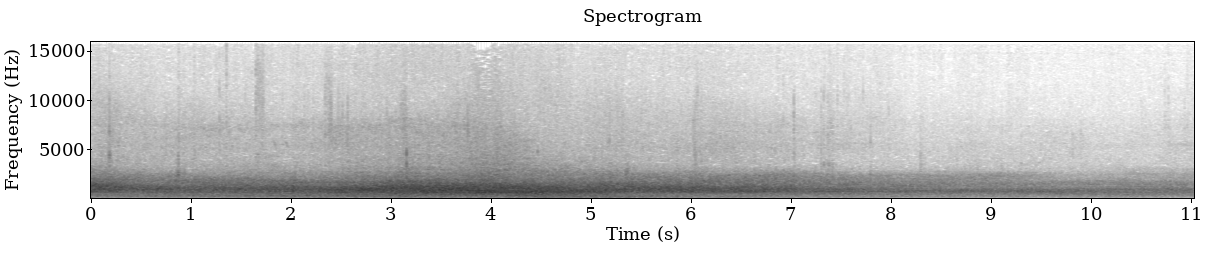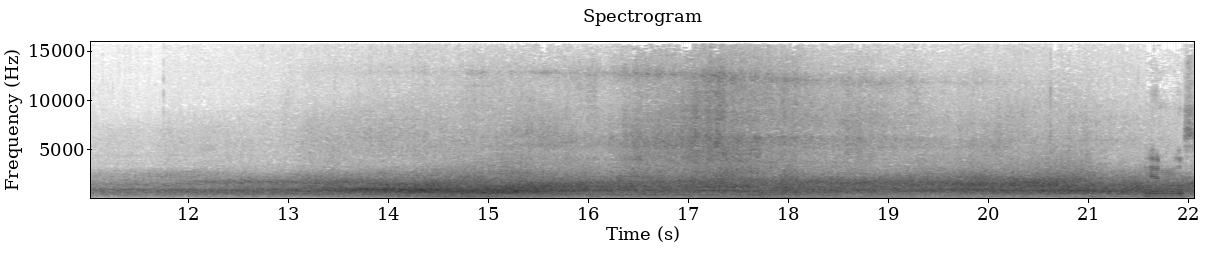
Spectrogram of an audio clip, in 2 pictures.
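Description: Passing road traffic: a steady rush of tyre and engine noise that swells about four seconds in, fades, and swells again about fourteen seconds in.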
